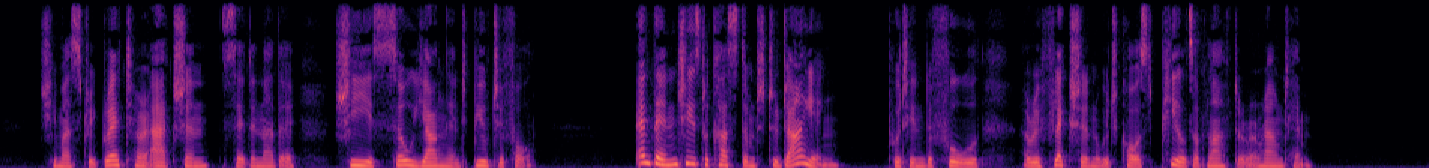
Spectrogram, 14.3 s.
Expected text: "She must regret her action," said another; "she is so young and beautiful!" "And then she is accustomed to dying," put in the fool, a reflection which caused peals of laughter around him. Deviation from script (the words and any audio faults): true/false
false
